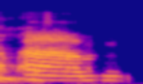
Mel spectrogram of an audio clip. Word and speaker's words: McCandless: McCandless. – Yeah. McCandless.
